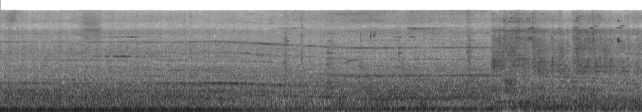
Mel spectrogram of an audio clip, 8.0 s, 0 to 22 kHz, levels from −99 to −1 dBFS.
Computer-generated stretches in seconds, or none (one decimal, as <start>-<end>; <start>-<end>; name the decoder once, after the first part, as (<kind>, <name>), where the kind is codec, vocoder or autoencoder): none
